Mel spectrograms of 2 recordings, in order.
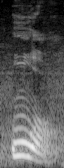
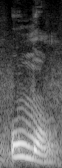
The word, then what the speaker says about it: উ: একটু দেখুন উ এই হল উ নট উম উম অনেক বাচ্চাই বলে উম অনেক গার্জেনি বা জানে না এই জিনিসটা সঠিক উচ্চারণটা সেটা হল এটাকে উ বলে দেখুন এই আপনার বাচ্চাকে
